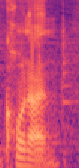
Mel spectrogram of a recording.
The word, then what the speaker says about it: Conan: a very different vibe from conan or konan i guess i should say the japanese pronunciation konan but man conan is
